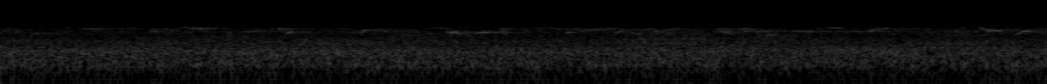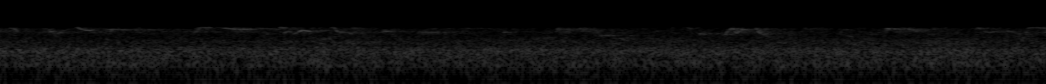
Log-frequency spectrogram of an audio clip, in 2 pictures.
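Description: Faint bird chirps scattered over a steady low hiss, near silence.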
